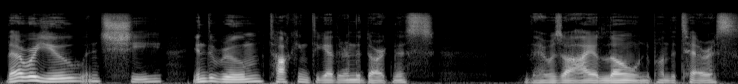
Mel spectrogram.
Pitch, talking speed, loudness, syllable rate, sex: 105 Hz, 165 wpm, -20 LUFS, 5.2 syllables/s, male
